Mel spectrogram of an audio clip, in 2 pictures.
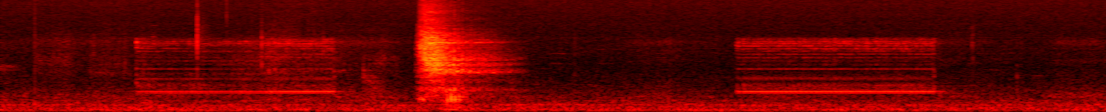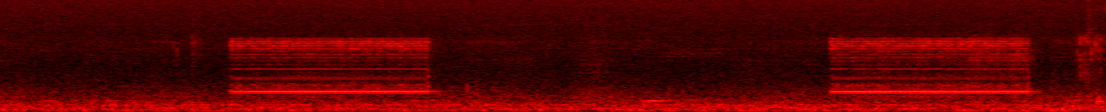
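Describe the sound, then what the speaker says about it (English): A mobile phone ringing on an outgoing call, with four evenly spaced two-second ring bursts separated by silent gaps over a steady low hum, plus one brief sharp click early on. "You know it's a cell phone, and you know it's ringing."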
